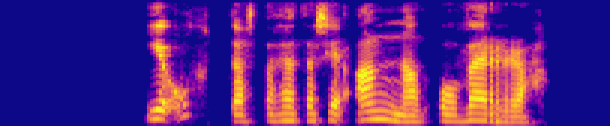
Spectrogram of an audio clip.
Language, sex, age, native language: Icelandic, female, 50-59, Icelandic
